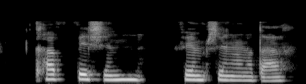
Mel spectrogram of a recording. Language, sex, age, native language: Icelandic, male, 7, Icelandic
